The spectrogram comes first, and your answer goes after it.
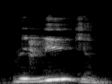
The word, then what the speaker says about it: religion: stress sinister okay b religion religion in religion the second syllable the second syllable receives the primary stress okay efficient efficient inefficient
